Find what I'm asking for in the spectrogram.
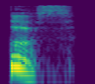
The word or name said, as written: ess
